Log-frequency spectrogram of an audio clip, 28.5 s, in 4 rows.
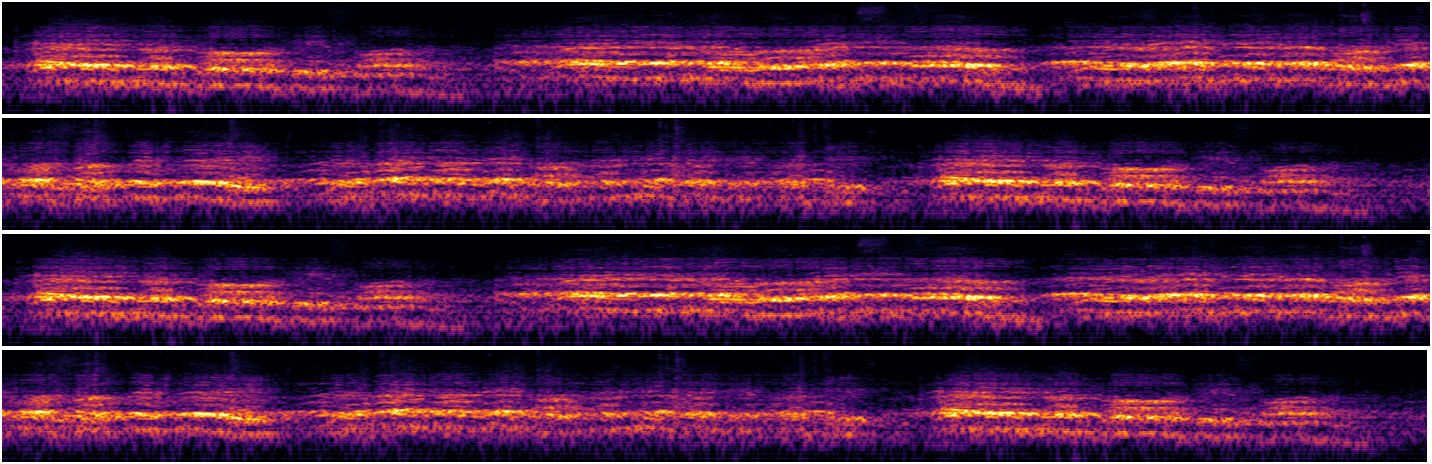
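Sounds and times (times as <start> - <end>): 
fans chanting: 0.0 - 28.5.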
